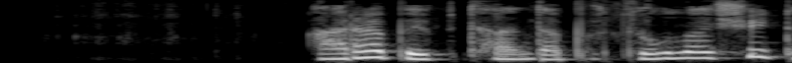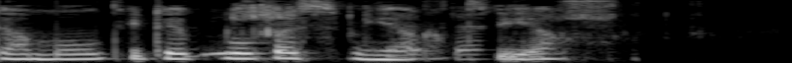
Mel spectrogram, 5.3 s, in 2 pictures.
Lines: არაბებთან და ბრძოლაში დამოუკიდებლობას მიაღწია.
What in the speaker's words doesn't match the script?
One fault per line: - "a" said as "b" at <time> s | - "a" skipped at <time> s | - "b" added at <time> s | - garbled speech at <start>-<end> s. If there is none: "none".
none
